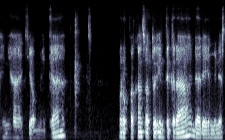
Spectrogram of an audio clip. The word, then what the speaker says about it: omega: transfer lambangnya HC Omega ini dibacanya Omega bukan W ya ini HC Omega merupakan suatu integral dari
